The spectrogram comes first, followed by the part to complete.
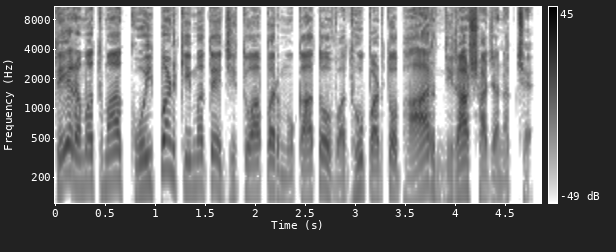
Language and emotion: Gujarati, disgusted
